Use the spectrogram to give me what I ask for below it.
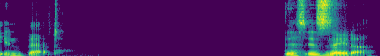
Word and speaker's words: zeta: This is zeta. The Erasmian pronunciation pronounces it like the Z in zero.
